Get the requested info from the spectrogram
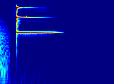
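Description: A single bright, bell-like ding from a logo sound effect. It is struck about a third of a second in and rings out within a second. The tail of a whoosh fades just before it.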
